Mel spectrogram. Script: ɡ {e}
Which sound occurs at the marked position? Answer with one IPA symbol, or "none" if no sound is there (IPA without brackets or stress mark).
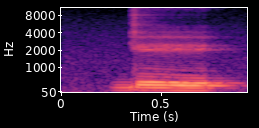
e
